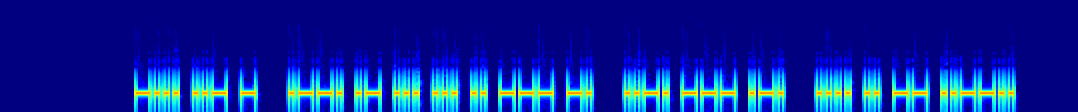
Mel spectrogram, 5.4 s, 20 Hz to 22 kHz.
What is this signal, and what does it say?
Morse code, heard as a keyed tone, about 50 wpm, 700 Hz. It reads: BUT PASSION FOR HIM?
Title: Sentences from Top 1300 Words 50wpm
